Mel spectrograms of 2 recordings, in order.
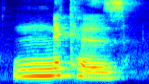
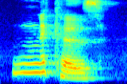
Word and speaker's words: knickers: a lady has knickers now be aware this is a silent k is not present in this word we have knickers knickers so ladies wear knickers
